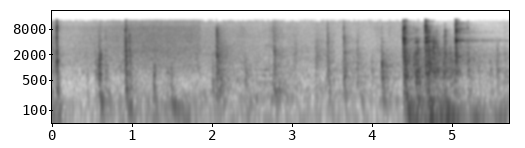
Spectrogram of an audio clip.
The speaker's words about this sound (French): on va donc ouvrir une ouverture au sud, l'ouverture actuelle, qui donc date de la Révolution. Et maintenant, c'est l'entrée principale. Et eh ben, on va entrer justement dans cette abbaye par cette grande porte en bois qui va s'ouvrir.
